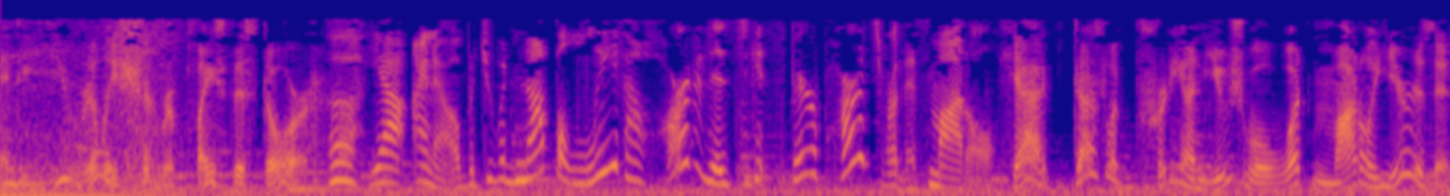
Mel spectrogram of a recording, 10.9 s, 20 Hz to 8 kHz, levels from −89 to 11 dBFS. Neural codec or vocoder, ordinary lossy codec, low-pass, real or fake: none; MP3, 24 kbps; 7.2 kHz; real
